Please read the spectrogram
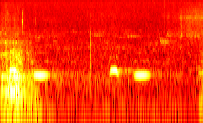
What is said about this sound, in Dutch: Nee, nee. Dat is een echte koekoek. Het is de tijd van het jaar.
